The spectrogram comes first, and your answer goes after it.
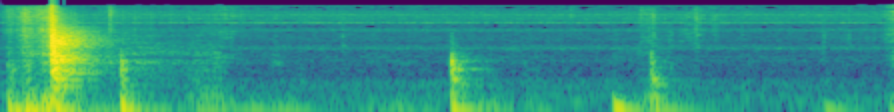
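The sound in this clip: Knife chopping an onion into pieces, a few sharp, irregularly spaced chops with quiet pauses between them, the first one the loudest.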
